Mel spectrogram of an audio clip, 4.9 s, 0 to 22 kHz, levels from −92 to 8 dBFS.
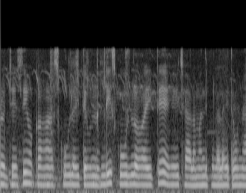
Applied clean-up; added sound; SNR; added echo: none; none; none; none.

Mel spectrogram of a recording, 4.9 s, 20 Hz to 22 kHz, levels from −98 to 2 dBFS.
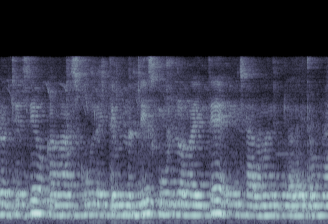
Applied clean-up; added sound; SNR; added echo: none; none; none; reverberation time 0.9 s.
